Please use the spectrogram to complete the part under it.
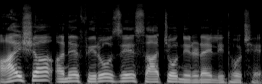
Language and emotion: Gujarati, neutral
